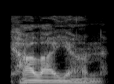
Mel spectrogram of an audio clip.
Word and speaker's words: Kalayan: Just that one word. 3 syllables. Kalayan.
